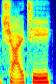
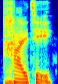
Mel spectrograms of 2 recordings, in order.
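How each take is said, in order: First: Said in the usual way. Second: "high tea" with a throaty 'kh' in place of 'ch'; scraped 'kh' opening on "high"; guttural Hebrew-style ch. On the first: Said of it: "believing that chai tea was". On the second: Shown as a demonstration. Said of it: "in fact, high tea".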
